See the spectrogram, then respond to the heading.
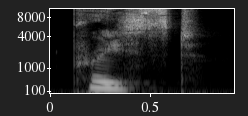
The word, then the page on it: priest: American English; /ˈpɻiːst/; British English; /ˈpɹiːst/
